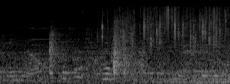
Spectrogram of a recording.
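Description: Faint talk, then from about a second in, water from a street fountain splashing and pattering onto paving stones.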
